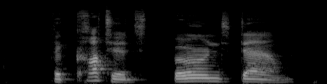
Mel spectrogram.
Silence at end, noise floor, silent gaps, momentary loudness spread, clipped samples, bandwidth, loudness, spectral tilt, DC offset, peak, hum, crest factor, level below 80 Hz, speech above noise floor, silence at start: 0.4 s; -73 dBFS; none; 10 LU; under 0.1%; 15.5 kHz; -32 LUFS; -4 dB/octave; under 0.1%; -14 dBFS; none; 20 dB; -74 dBFS; 41 dB; 0.55 s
